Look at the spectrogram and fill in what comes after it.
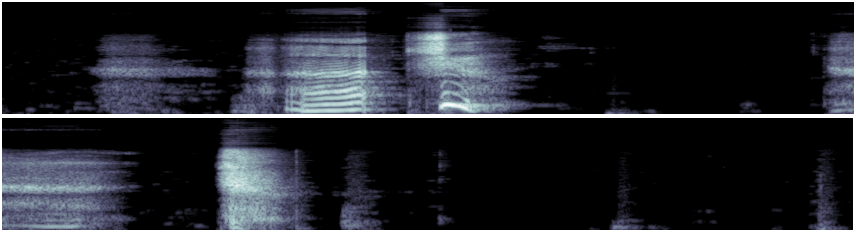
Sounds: Sneeze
